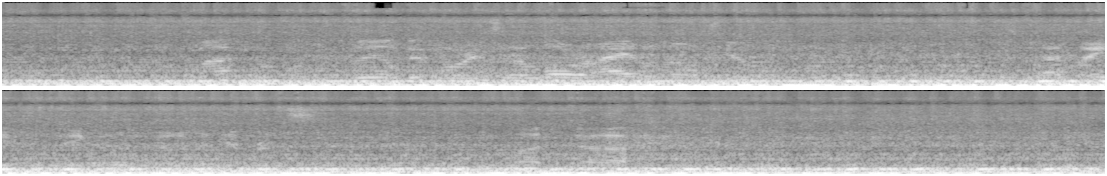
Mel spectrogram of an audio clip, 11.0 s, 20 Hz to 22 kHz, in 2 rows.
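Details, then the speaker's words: 1937 Nash coupe, 6.0 Vortec V8, after the fuel regulator replacement and before the new injectors: deep, lumpy low idle with the car shaking hard. The regulator wasn't the fix; cause unknown, injectors suspected. "it definitely that wasn't the absolute fix so hopefully with the new injectors uh it'll make a uh quite a bit of difference on the uh vibration hopefully again you can't really see it but she's she's shaking pretty good"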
